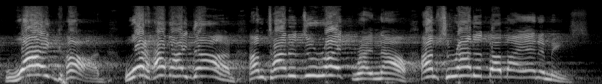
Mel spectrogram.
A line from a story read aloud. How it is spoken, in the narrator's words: Jehoshaphat cried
